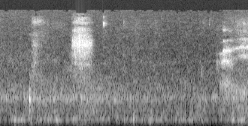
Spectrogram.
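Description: Faint handling of a pencil and plastic protractor on drawing paper: a short soft scratch of pencil on paper about a second in, and a few small clicks as the protractor is shifted and lifted.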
